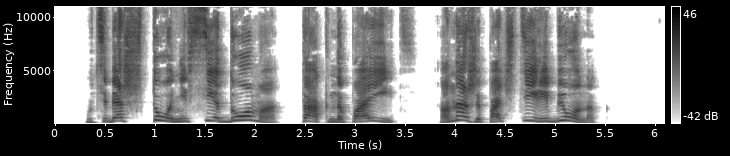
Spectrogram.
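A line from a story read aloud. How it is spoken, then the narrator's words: Shouting like displeased chaperone. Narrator (Russian): голосом недовольной дуэньи закричал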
